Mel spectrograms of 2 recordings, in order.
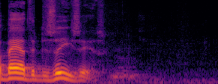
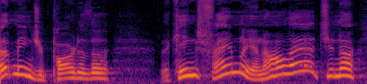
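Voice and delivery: usual speaking voice

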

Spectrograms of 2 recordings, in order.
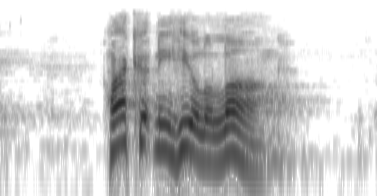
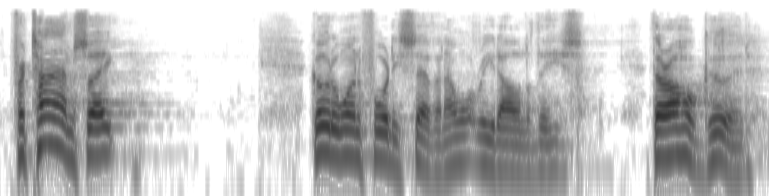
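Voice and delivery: ordinary talk, nothing marked

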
